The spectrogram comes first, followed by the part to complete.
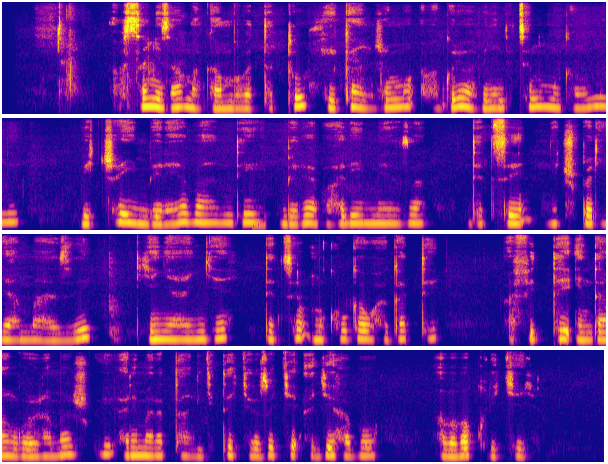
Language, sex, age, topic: Kinyarwanda, female, 18-24, government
